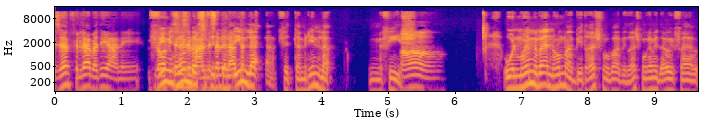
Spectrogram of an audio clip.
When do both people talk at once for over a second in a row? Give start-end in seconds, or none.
1.4-3.1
